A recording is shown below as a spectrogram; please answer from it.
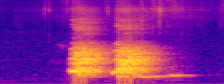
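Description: Two loud, close barks from Tonka, a one-year-old dog, the second trailing into a short whine, then quiet.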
